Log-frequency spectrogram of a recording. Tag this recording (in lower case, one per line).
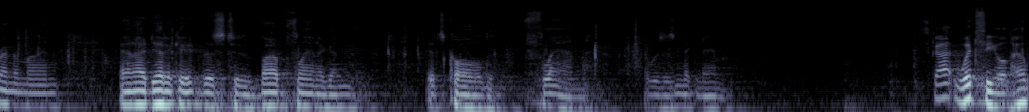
speech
